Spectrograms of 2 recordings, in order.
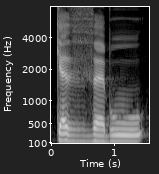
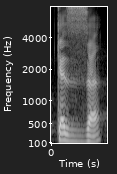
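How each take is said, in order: First: The middle consonant is a soft th sound. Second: The middle consonant is a buzzing z sound. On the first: The speaker calls it right. "This is the correct pronunciation" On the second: The speaker calls it wrong. "So it's not kazza"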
